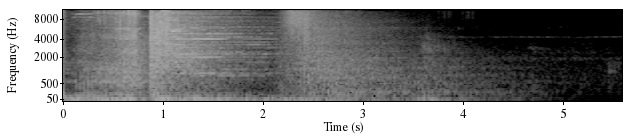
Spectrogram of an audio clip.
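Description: A deep whooshing boom with a bright shimmer rings out and slowly fades.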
